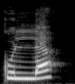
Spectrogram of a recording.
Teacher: لام پہ تشدید ہے، لہذا ہمیں 2 حرف کے برابر لام کو پڑھنا ہے، کیونکہ تشدید کی اصلیت 2 حرف ہے.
